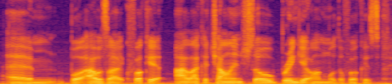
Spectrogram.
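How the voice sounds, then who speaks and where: A man with a British accent at medium pitch, music in the background. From Manchester, northern England. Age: 20s. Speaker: gaming YouTuber and team founder. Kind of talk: casual video intro over gameplay.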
